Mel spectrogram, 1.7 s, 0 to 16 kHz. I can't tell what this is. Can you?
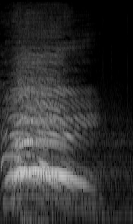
A group of people (+/- 7 persons) cheering and screaming "Yeeaah" - Exterior recording - Mono.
